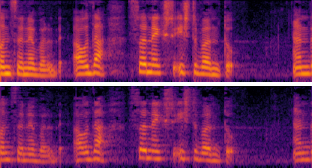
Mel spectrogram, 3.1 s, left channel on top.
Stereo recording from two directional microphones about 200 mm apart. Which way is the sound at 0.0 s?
50° left (ahead or behind).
